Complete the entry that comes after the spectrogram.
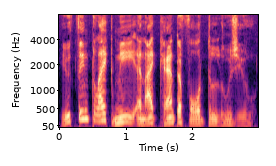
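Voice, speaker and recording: Man acting a weighty, very deep old senator. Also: sing-song, dry recording, studio quality. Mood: thundering, commanding. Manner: slow, deliberate, thundering when roused. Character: old male senator, weary, commanding, gravely kind.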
